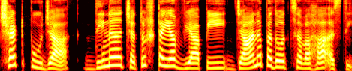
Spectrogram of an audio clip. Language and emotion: Sanskrit, neutral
